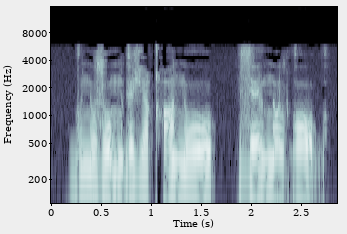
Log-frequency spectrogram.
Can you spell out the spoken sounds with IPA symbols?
ɡ u n o z o m ɡ ɛ ʒ i qʰ ɔ n o | z ɛ l n ɔ l ɡ ɔ ɡ

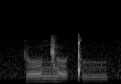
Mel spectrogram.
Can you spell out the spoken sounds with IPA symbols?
ʈ o ŋ͡ǁ o ǃ u

